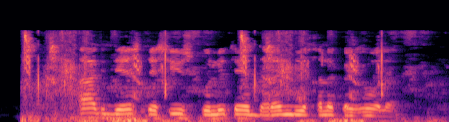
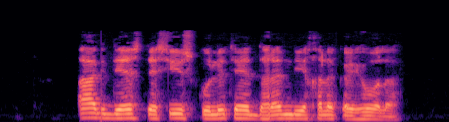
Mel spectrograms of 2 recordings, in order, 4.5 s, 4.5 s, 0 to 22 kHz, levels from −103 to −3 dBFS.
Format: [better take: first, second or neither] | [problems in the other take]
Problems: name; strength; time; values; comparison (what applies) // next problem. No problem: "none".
second | noise reduction (classical method WPE with log-MMSE)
